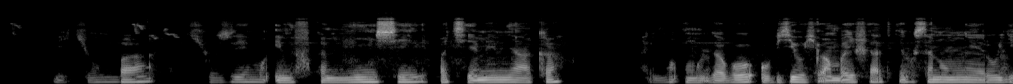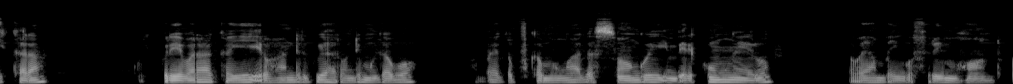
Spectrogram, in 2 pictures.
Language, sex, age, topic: Kinyarwanda, male, 18-24, agriculture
